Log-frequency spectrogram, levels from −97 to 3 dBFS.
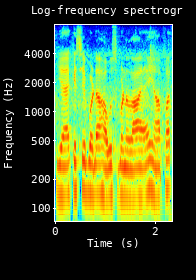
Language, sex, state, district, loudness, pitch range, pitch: Hindi, male, Uttar Pradesh, Shamli, -15 LUFS, 130-150 Hz, 140 Hz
